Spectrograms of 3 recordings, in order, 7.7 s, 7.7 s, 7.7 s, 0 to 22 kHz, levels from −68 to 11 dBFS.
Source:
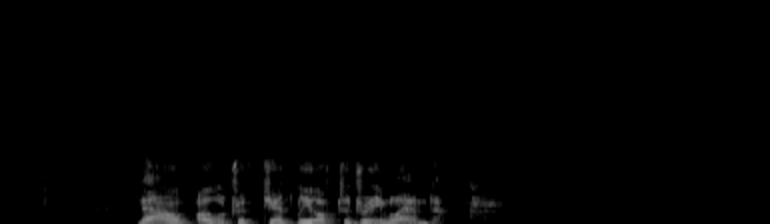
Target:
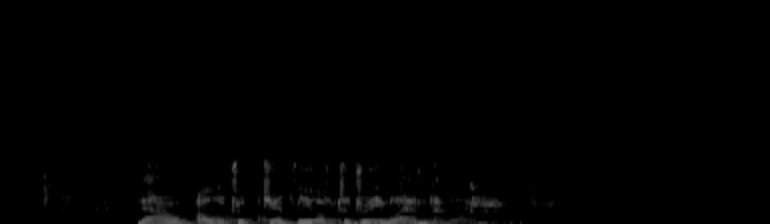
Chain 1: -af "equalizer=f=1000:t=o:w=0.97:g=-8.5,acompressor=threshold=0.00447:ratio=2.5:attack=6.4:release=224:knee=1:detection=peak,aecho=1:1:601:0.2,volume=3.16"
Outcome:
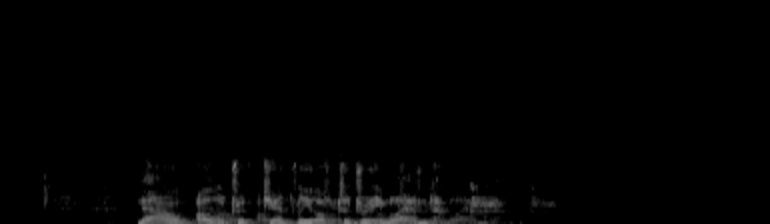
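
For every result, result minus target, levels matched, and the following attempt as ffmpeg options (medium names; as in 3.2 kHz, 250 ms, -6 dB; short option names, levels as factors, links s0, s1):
compression: peak gain reduction -5.5 dB; 1 kHz band +4.5 dB
-af "equalizer=f=1000:t=o:w=0.97:g=-8.5,acompressor=threshold=0.00126:ratio=2.5:attack=6.4:release=224:knee=1:detection=peak,aecho=1:1:601:0.2,volume=3.16"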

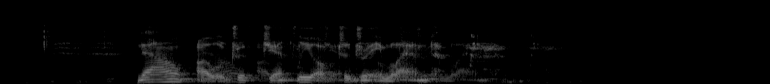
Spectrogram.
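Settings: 1 kHz band +4.5 dB
-af "equalizer=f=1000:t=o:w=0.97:g=-20.5,acompressor=threshold=0.00126:ratio=2.5:attack=6.4:release=224:knee=1:detection=peak,aecho=1:1:601:0.2,volume=3.16"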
